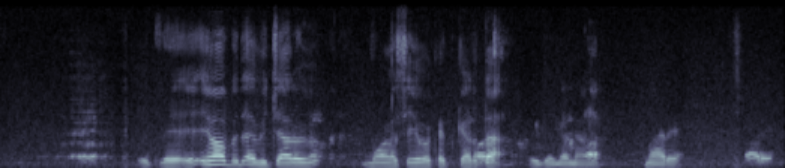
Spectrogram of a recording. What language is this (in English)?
Gujarati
